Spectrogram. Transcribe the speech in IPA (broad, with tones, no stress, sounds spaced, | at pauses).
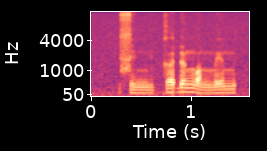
s i˨ ŋ i˨ k ə˦ ɗ ə˦ ŋ ɔ˨ n m e˧ m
